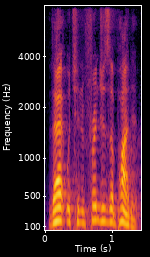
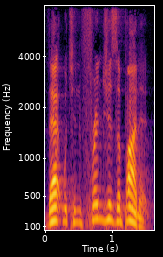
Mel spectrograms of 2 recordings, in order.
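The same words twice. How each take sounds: The two takes are said the same way.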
